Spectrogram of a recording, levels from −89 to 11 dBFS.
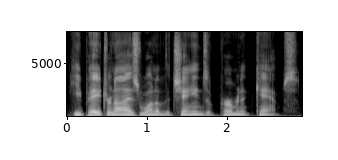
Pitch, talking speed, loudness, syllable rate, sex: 120 Hz, 185 wpm, -19 LUFS, 5.3 syllables/s, male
